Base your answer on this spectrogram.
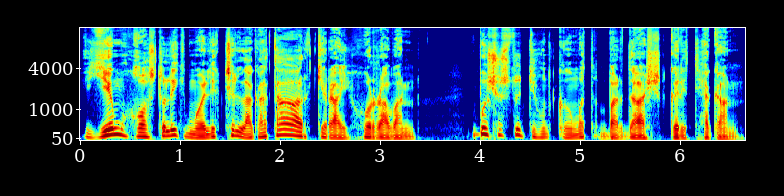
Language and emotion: Kashmiri, sad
